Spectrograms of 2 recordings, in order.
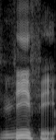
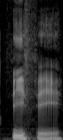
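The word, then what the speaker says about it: Phi Phi: Is Fifi. Yeah. I like blanked. I was like Coco, not Coco. Two syllables. 2 syllables. Fifi. Gotcha. Who, if you didn't see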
